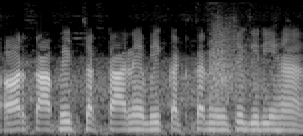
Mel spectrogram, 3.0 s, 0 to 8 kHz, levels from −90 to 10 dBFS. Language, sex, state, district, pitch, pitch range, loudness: Hindi, male, Madhya Pradesh, Katni, 150 Hz, 145-160 Hz, -16 LUFS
